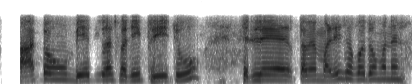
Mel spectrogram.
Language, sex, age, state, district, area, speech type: Gujarati, male, 18-30, Gujarat, Ahmedabad, urban, conversation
